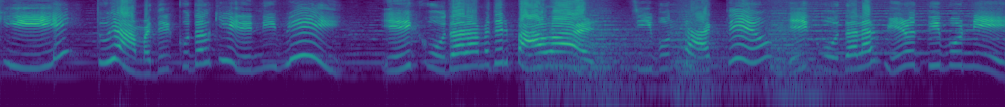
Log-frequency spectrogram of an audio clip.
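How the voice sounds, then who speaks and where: Greedy fox wife, cartoon, very high girlish pitch, haughty, commanding, music underneath. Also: expressive, normal speed. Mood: bossy, defiant. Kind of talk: Bengali cartoon dialogue.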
